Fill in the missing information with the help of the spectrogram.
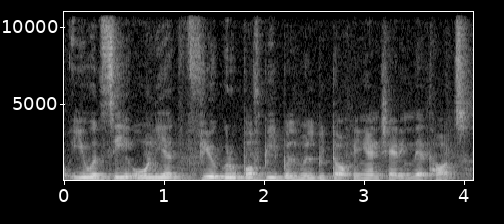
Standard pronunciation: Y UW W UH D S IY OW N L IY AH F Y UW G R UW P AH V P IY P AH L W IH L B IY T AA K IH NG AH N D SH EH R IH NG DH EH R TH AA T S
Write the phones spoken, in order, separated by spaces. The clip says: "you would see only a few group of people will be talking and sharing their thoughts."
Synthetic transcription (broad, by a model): Y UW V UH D S IY OW N L IY AH F Y UW G R UW P AH V P IY P AH L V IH L B IY T AA K IH NG AH N D SH EH R IH NG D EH R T AA T S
